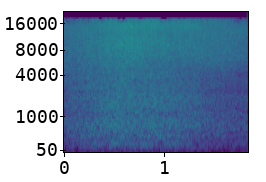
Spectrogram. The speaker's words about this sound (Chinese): 他们站在瀑布下面，瀑布很高，冲下来的水打在湖面上，水花溅了起来。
